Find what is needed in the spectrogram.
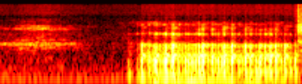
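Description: A man's low, rasping vocal sound close to the microphone, a drawn-out creaky hum or groan about a second long that starts about halfway in.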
